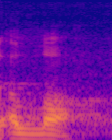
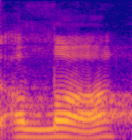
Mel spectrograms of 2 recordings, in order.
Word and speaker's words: Allah: plural but the word Allah the name Allah cannot be plural cannot be jewel can only be singular number one it is one syllable word even though it sounds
